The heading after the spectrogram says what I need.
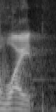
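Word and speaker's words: wight: at this zombies eyes it's a white technically cuz they're White Walkers so they're white but it's spelled WI ght I know it's a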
